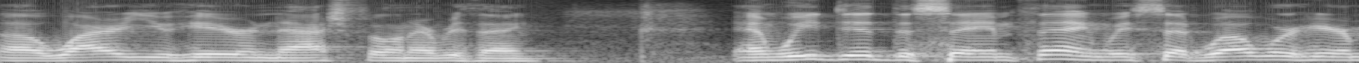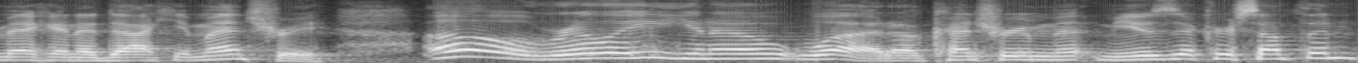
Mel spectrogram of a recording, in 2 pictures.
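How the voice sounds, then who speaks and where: Talking at a fairly quick pace, a man with a fairly high pitch makes very wide pitch swings while keeping his loudness very even. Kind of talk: storytelling talk to audience. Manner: animated.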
